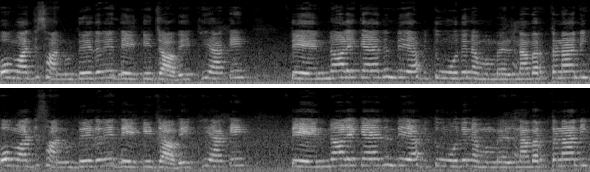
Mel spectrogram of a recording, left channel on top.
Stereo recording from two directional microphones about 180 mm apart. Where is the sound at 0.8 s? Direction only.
60° left (ahead or behind).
